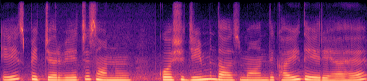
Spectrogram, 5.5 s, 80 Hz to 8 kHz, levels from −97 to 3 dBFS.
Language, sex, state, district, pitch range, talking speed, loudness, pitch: Punjabi, female, Punjab, Kapurthala, 225-265 Hz, 130 wpm, -15 LUFS, 240 Hz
